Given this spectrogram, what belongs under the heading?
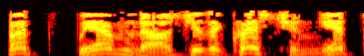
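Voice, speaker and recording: A man's voice: high voice, wildly swooping pitch, fast talker, slightly rough, pitched above the performer's own voice, full character voice. A man voicing a nervous, deferential older male wizard in a fantasy audiobook, hesitant and polite. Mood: flustered. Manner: flustered, hesitant, stammering politeness. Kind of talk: audiobook character voice in comic fantasy. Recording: band-limited, phone-like audio.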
